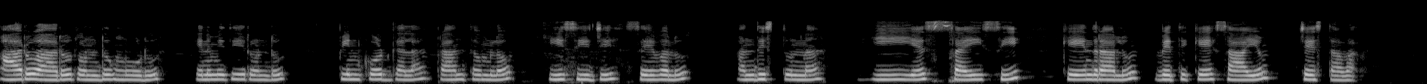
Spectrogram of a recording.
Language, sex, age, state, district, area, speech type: Telugu, female, 18-30, Telangana, Yadadri Bhuvanagiri, rural, read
